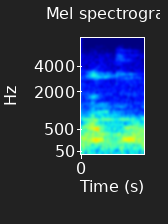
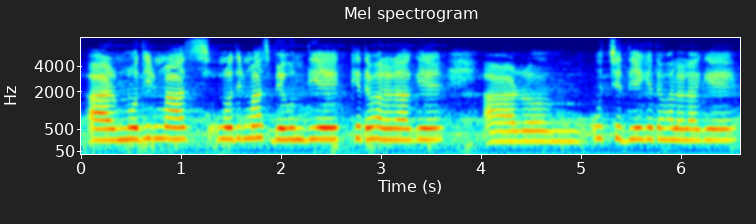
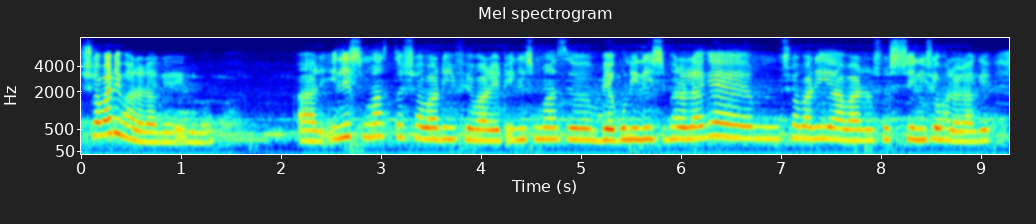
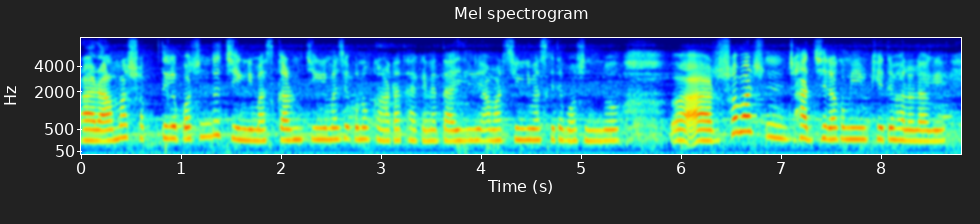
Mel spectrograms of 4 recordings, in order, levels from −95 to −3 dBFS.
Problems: none marked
